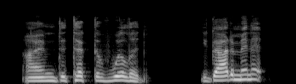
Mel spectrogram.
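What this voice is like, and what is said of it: Queens New York accent. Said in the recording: “The detective's accent sounds more Queens than Long Island.”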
